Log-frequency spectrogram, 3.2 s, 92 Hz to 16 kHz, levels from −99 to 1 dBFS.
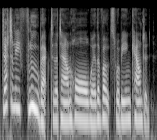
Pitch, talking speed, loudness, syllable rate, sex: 210 Hz, 245 wpm, -16 LUFS, 6.4 syllables/s, female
